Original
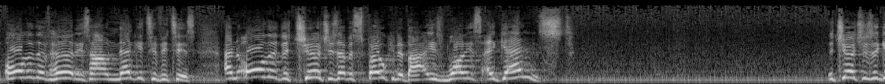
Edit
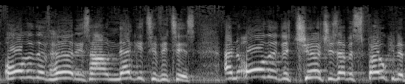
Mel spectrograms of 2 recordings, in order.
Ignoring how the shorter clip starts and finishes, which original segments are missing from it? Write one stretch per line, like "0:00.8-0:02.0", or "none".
none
